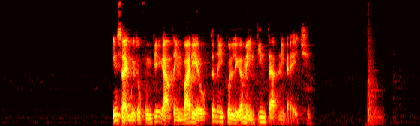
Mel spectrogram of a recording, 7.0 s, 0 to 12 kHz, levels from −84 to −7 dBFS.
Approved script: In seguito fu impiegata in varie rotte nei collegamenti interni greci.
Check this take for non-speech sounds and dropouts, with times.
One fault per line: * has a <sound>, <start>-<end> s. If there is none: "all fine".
* has a thud, 6.1-6.4 s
